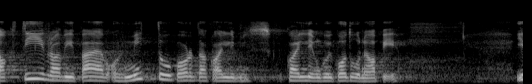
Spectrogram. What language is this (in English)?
Estonian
